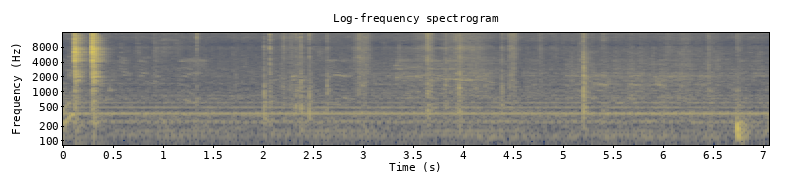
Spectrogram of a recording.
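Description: Spice containers being handled over a steady kitchen hum: a handful of light clicks and taps, with one short low thump near the end.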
